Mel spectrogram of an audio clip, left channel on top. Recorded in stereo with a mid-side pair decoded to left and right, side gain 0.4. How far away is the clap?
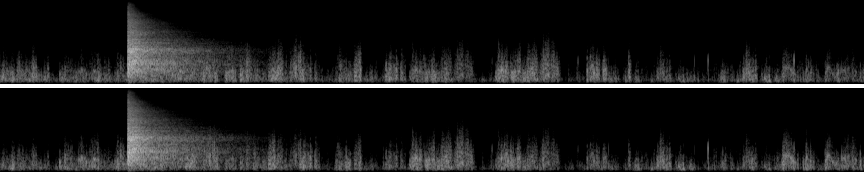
About 0.9 m.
